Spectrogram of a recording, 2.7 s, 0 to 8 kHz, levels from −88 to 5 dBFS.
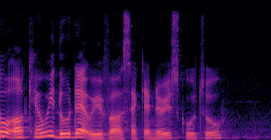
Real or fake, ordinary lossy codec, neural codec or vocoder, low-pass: real; none; none; 7.2 kHz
